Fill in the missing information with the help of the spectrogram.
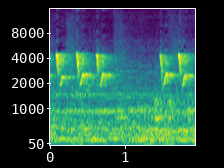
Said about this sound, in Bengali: পাখিগুলো গুড মর্নিং করছে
